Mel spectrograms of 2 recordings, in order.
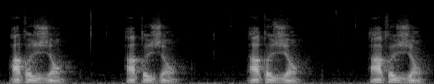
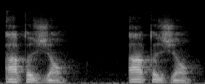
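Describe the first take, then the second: First: Argent with a breathy stopping R right in the middle; classic French R. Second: Argent with a pure ah then a back R; pure ah, soft back R, then jent; French argent. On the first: Teacher shows the classic French R in argent. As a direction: argent as ah, then a breathy catch, then jent. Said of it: "the classic French R". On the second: Teacher says argent one last time. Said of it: "I'll say it one last time". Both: Shown as a demonstration.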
